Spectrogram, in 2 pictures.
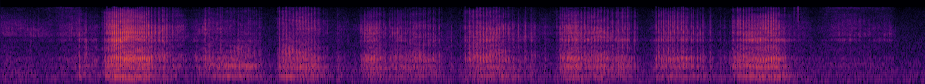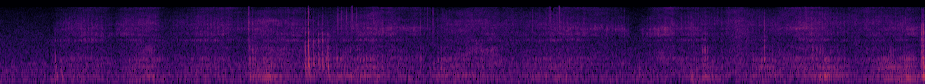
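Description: Long acrylic nails tap and scratch a small, hollow, translucent orange ribbed plastic index card case resting on paper. About eight distinct bright, rasping scrapes come first, followed by quieter, softer scratching and light tapping.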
